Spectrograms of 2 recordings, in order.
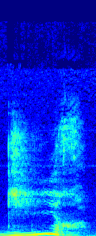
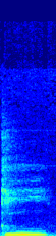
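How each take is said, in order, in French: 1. Il finit par un R à la française. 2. Il est coupé en deux, sans R à la française. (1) "avec le R bien à la française à la fin" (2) "on peut transformer en deux syllabes"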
